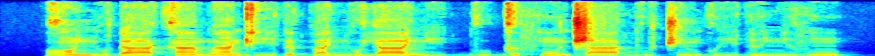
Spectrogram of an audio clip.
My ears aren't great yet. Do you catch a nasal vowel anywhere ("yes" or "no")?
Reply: yes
